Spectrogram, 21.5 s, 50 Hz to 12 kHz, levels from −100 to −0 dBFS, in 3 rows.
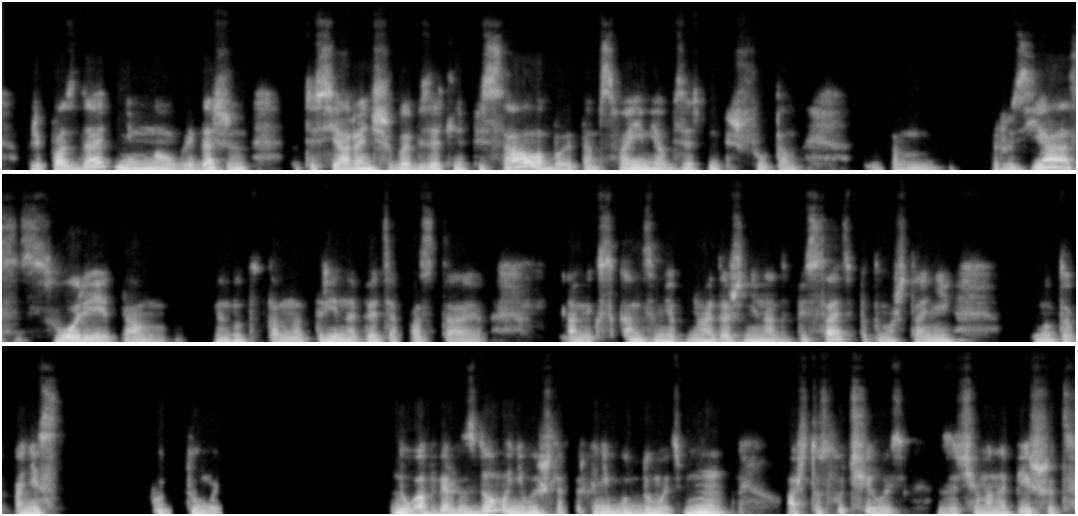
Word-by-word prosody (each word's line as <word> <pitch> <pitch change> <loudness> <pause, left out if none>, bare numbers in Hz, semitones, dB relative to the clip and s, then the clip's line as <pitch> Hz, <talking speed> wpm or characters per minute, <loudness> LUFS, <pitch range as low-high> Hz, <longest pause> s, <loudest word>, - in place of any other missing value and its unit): припоздать 175 - +3
немного 190 -7 +2
и - - -2
даже, 190 -1 +1
то - - -31 0.4
есть 170 +1 +1
я 180 0 +6
раньше 190 +1 +4
бы 180 - +2
обязательно 180 +1 -1
писала 185 -2 +5
бы, 190 - -3
там - - -6
своим 205 +1 +1
я 180 - +1
обязательно 180 0 -5
пишу - - -6
там, - - -8 0.5
э, - - -16
там: 165 +6 -6 0.4
"друзья, 220 +12 +5
с 265 - -10 0.2
сорри, 235 -5 +5
там 90 - -5 0.3
минуты 190 +1 -3
на 170 +2 -3
3 195 +4 0
на 175 -4 0
5 185 +2 -2
опоздаю". 170 -1 -6 0.5
А - - -2
мексиканцам, 230 +7 -2
я 185 - 0
понимаю, 185 +1 -2
даже 185 0 0
не 185 - +1
надо 185 -1 -3
писать, 285 - -2
потому 275 -9 -8
что 180 - -7
они, 190 +1 -1 0.5
ну 205 -3 -3
там, 185 - -5
они 180 -1 +3
с 180 - -6 0.6
будут 185 0 -3
думать. 180 -7 -1 1.1
Ну, 225 -2 +6
а - - +6
во-первых, 200 +2 0
из 190 - +1
дома 300 - +4
не 210 -4 +3
вышли, 195 0 0
а - - -7
во-вторых, - - -14
они 200 -1 +2
будут 185 -2 0
думать: 180 -2 0
"м, 220 0 +6 0.4
а - - +1
что 180 - -4
случилось? 220 +5 -3 0.2
Зачем 160 +3 -4
она 185 +1 +1
пишет, 235 -3 0
185 Hz, 185 wpm, -22 LUFS, 180-210 Hz, 1.1 s, я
